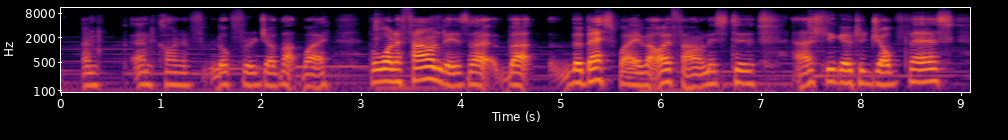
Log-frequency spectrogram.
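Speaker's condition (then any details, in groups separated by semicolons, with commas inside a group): Quadriplegic cerebral palsy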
